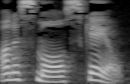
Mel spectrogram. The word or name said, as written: on a small scale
